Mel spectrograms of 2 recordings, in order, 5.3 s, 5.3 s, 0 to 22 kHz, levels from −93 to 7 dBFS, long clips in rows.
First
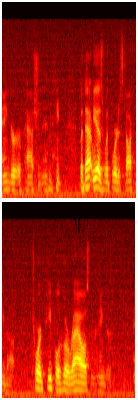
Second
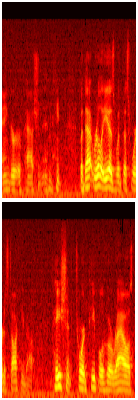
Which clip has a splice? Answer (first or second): first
